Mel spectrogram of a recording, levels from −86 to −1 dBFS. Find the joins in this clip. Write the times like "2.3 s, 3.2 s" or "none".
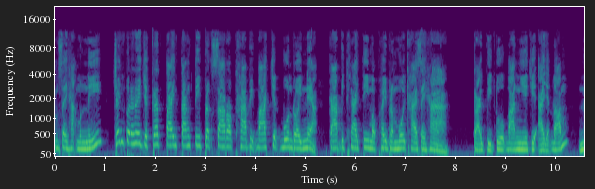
8.8 s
